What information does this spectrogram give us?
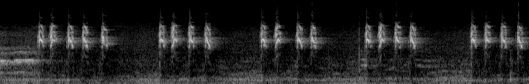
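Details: {'caption': 'Young sooty-headed bulbul chick calling its parent. Five quick bursts of four or five sharp, high chips, about one burst a second, over a faint low hum.'}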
